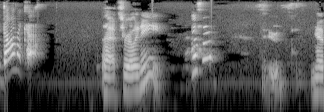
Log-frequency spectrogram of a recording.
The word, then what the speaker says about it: Donica: Did you say it Donicia, or how did you say it earlier? Donica? Donica. Well, that was close, but it's Donica. Donica. Like Monica with a D.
